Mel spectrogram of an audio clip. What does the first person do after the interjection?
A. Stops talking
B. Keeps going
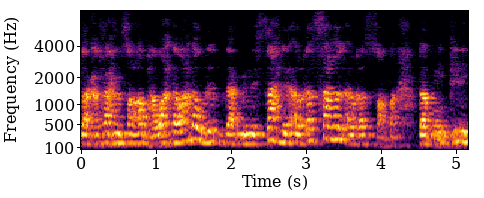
B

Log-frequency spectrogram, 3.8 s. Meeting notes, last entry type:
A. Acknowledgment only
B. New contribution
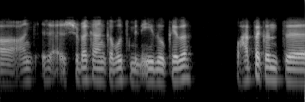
A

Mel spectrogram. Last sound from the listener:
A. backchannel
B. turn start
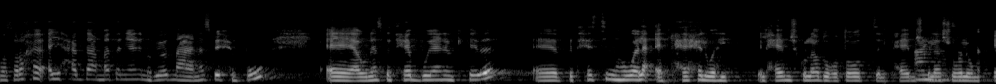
B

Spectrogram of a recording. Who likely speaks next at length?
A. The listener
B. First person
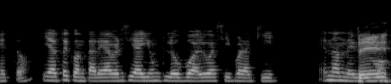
A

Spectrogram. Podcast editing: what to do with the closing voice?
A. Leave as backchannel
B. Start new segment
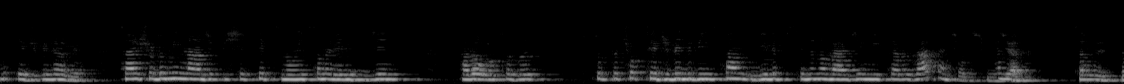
B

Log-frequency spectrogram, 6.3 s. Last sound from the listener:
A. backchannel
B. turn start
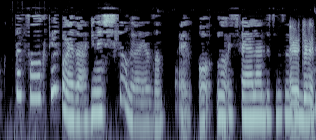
B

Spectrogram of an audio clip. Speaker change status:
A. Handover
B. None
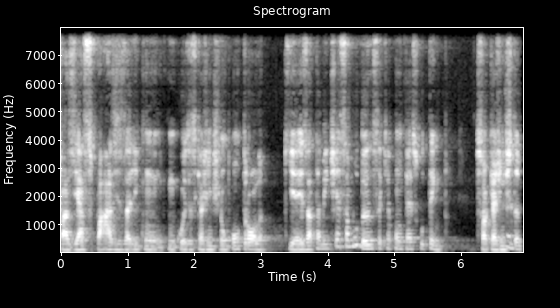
B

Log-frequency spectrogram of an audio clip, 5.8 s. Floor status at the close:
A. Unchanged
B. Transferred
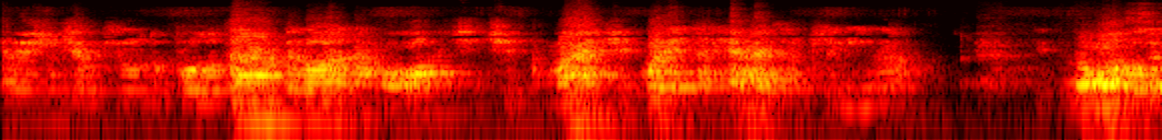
B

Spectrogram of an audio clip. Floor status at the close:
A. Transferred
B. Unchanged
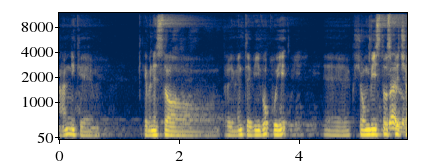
A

